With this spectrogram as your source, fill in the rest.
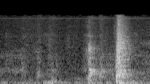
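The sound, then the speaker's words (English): A chair being put back by a young boy, two short wooden knocks close together, the second louder than the first, over quiet background. “That's right, you're putting the chair back.”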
